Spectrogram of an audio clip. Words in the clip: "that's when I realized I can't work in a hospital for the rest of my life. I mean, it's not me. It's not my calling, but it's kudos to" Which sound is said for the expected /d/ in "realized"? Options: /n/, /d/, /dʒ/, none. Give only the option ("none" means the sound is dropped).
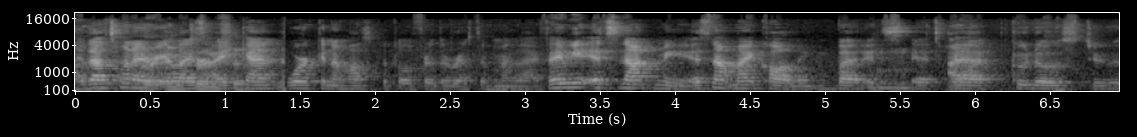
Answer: none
